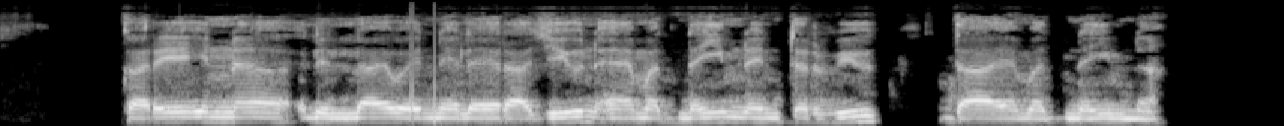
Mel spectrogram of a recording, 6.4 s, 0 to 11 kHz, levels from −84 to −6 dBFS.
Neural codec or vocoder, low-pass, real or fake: none; 9.9 kHz; real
